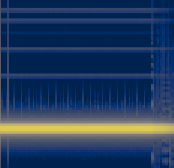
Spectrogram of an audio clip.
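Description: A loud, steady electronic test tone: a single pure beep held at one pitch, the reference tone played with television colour bars.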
